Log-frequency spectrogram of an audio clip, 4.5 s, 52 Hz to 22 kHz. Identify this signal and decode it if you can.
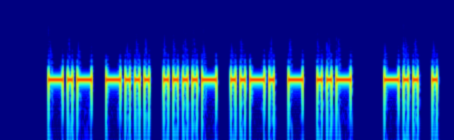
Morse code, heard as a keyed tone, about 25 wpm, 700 Hz. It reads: KB4FTU DE
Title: USA Callsign DE Callsign - 6 Characters - 25wpm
